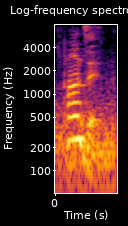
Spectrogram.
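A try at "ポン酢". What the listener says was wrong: Ponsut. Yeah, with a harder S. Pens, like ponsut. Ponsut. Well, keep in mind that this is the American pronunciation. I mean, it literally says American pronunciation. Ponsut.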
